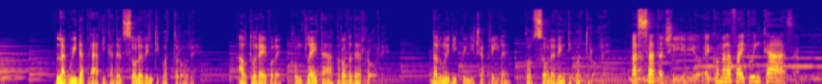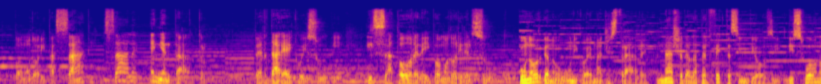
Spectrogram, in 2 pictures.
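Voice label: Italian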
